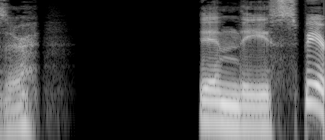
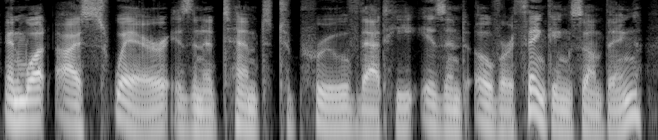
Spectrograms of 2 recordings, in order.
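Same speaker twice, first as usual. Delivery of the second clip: ordinary delivery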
